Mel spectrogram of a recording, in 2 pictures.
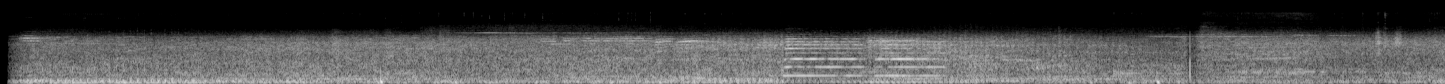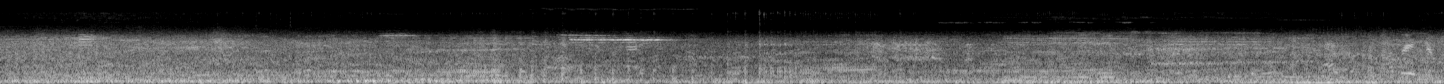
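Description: Busy street traffic: a steady mix of engine and road noise from passing auto-rickshaws and cars. Vehicle horns toot several times, with one longer horn blast about eight seconds in.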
